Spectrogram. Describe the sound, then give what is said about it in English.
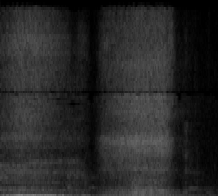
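A church audience takes a deep breath together during a service: a broad, airy rush of collective inhaling that swells and holds steadily at moderate loudness, with no talk. “Sit up. Take a deep breath.”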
